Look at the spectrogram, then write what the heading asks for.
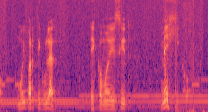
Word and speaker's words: México: particular es como decir méxico méxico qué ec se escribe con x pero suena como una j se pronuncia méxico y en white hart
